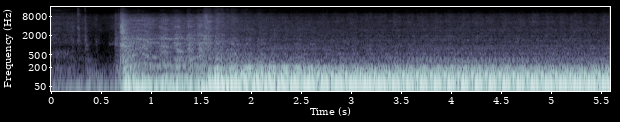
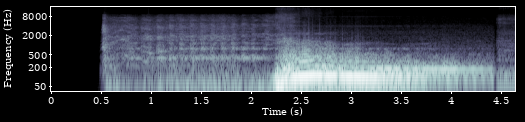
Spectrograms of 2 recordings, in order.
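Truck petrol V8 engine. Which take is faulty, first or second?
first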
